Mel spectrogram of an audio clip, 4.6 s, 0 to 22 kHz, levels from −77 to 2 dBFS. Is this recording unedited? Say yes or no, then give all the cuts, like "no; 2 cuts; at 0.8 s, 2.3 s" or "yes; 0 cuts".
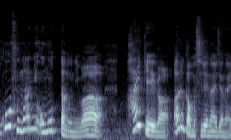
no; 1 cut; at 2.3 s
